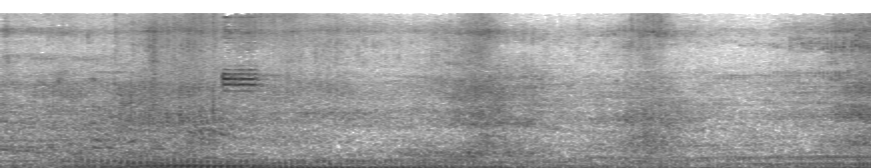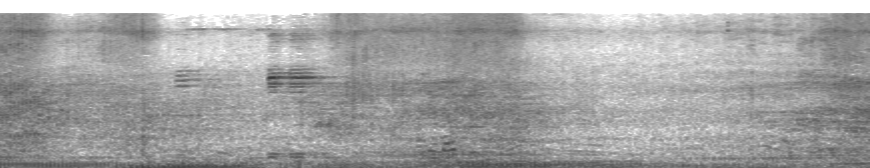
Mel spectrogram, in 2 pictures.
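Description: Small motorcycles and scooters passing on a street, their engines rising and fading as each goes by, loudest about two seconds in. Two short high beeps are heard, once early and again about ten seconds in.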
